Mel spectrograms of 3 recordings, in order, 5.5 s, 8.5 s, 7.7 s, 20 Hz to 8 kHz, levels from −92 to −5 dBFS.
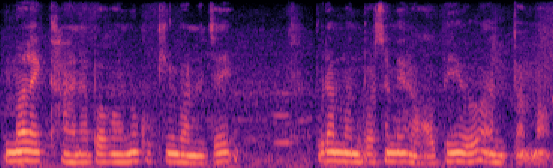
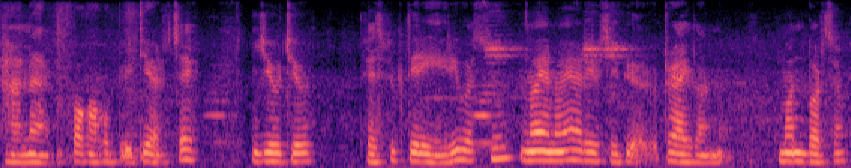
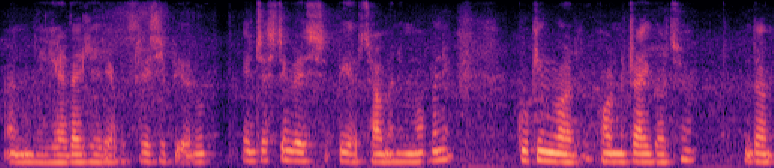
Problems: constant background noise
